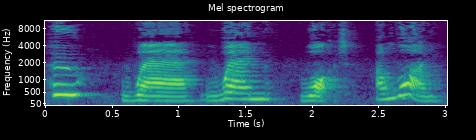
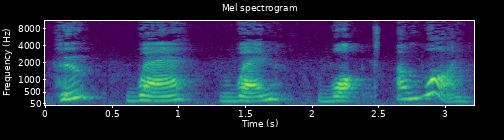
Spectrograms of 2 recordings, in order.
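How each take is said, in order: First: Louder, punched list; repeating question words. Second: Each word separate and louder; listing question words. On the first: Teacher repeats question words to help pupils remember, loud. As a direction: chant them again for memory. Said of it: "easy to remember them". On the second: Teacher lists question words for the class, louder. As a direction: count the words out one by one. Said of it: "five key ones". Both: Shown as a demonstration.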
